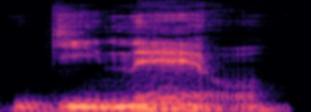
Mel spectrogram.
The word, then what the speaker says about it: guineo: For example, in the word guerra and guineo, the U is silent.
